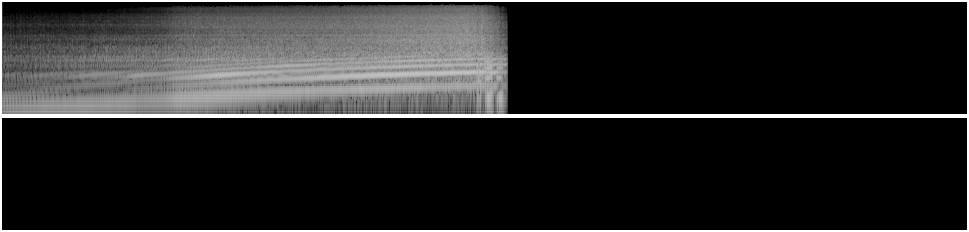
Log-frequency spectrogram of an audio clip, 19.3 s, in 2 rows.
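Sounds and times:
McLaren 720S Spider exhaust while driving on ramps, left side onboard: 0.0 - 5.0.

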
